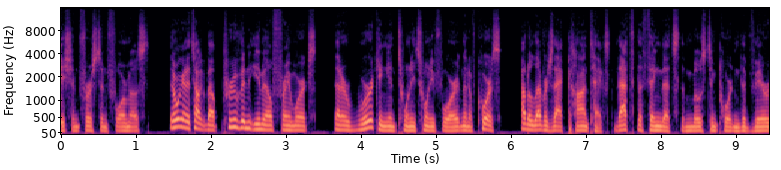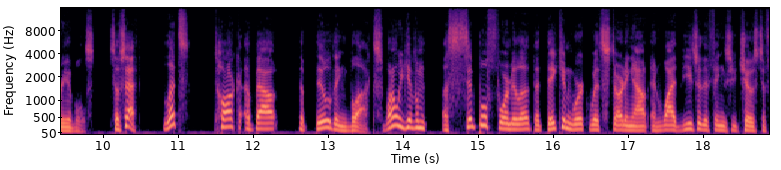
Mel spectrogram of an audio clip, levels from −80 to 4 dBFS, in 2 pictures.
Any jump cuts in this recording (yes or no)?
no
